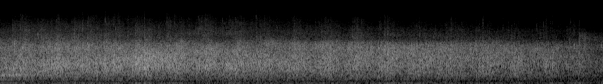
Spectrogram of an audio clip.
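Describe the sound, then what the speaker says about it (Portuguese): A church audience applauds stay-at-home mothers, a dense, steady wash of clapping that carries evenly for several seconds and eases slightly at the end. "Dá um aplauso às mães que são do lar aí."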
